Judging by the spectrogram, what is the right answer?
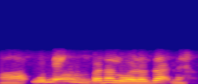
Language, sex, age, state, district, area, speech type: Manipuri, female, 60+, Manipur, Senapati, rural, conversation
